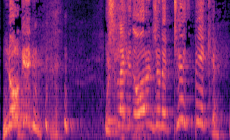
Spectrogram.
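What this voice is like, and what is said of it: Mike Myers-style Scottish accent. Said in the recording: “His Scottish accent in So I Married an Axe Murderer would be similar to what ... is attempting to do right now ... Mike Myers impersonating his father”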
